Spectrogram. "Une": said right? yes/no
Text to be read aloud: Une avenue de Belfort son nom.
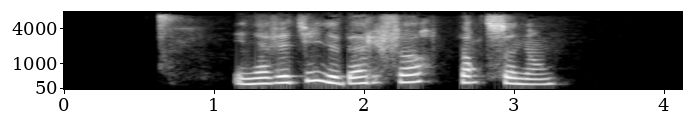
yes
